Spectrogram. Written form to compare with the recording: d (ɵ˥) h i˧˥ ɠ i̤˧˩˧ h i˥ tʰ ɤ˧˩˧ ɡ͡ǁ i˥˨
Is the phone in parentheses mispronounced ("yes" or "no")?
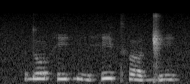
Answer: yes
